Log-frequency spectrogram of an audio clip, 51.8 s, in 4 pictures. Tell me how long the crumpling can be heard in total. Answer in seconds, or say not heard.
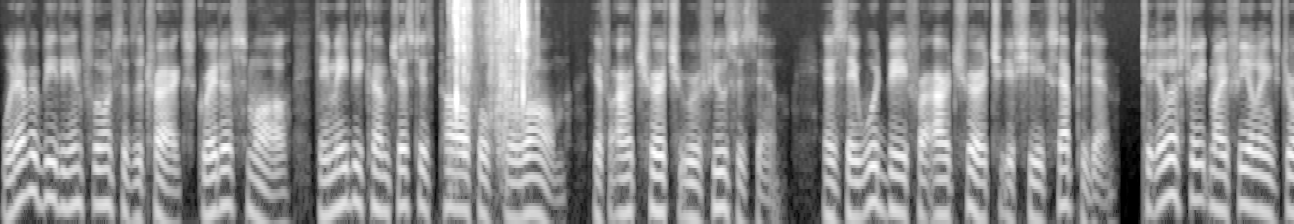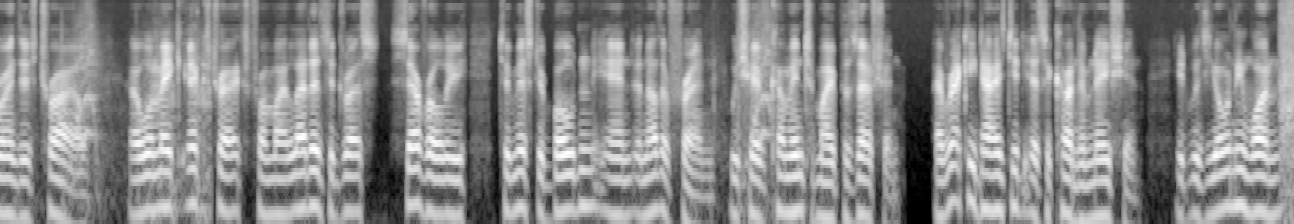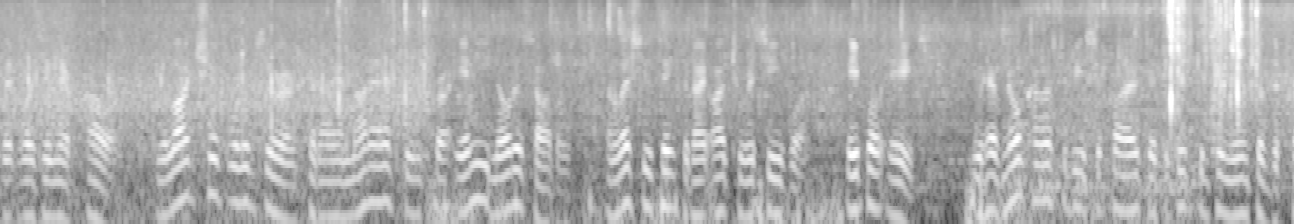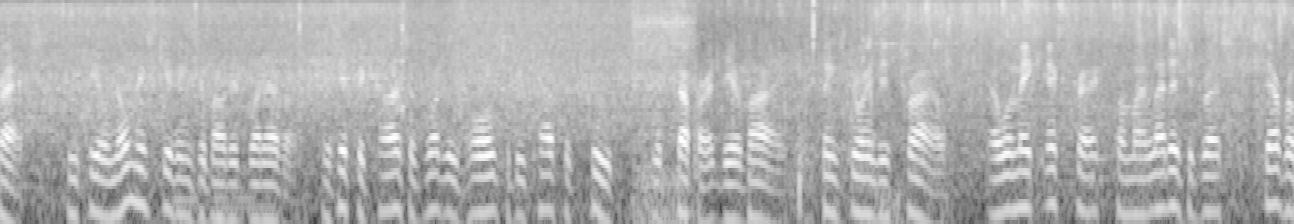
3 s.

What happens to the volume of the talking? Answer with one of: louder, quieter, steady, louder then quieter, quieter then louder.
steady.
